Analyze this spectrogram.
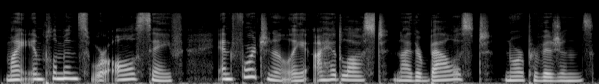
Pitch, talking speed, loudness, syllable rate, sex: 205 Hz, 140 wpm, -19 LUFS, 4.8 syllables/s, female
